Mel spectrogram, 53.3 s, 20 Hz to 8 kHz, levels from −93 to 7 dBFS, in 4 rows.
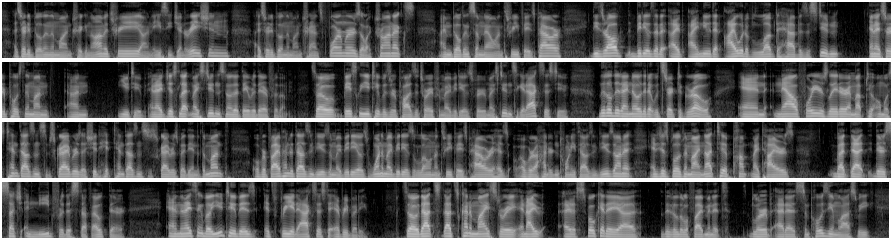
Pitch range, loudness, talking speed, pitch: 110-130 Hz, -27 LUFS, 215 wpm, 120 Hz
